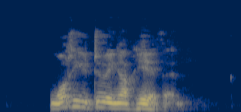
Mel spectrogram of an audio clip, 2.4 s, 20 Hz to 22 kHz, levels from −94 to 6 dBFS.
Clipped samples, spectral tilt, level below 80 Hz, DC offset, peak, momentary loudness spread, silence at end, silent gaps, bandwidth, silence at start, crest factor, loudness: under 0.1%; -6.5 dB/octave; -70 dBFS; under 0.1%; -14 dBFS; 9 LU; 0.6 s; none; 8.2 kHz; 0.5 s; 16 dB; -29 LUFS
